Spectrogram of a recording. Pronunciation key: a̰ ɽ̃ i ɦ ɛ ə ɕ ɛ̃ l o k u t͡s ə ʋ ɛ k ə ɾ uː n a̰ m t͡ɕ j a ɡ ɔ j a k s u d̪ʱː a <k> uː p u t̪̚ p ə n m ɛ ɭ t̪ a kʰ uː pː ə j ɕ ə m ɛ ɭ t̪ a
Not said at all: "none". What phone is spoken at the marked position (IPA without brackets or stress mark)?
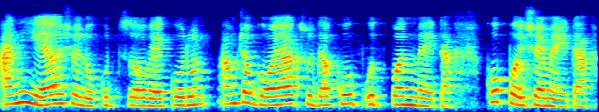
kʰ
